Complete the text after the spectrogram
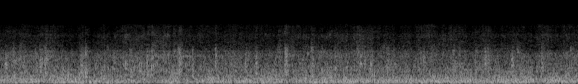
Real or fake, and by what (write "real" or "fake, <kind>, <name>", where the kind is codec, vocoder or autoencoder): real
